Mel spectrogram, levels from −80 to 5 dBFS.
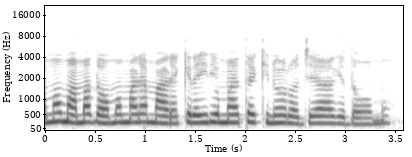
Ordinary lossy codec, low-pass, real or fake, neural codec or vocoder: none; none; real; none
